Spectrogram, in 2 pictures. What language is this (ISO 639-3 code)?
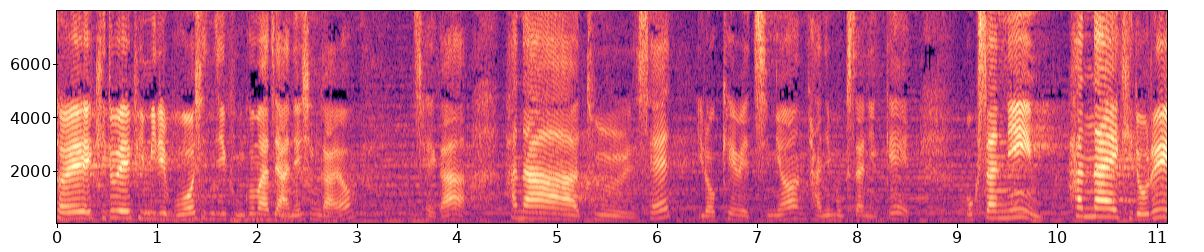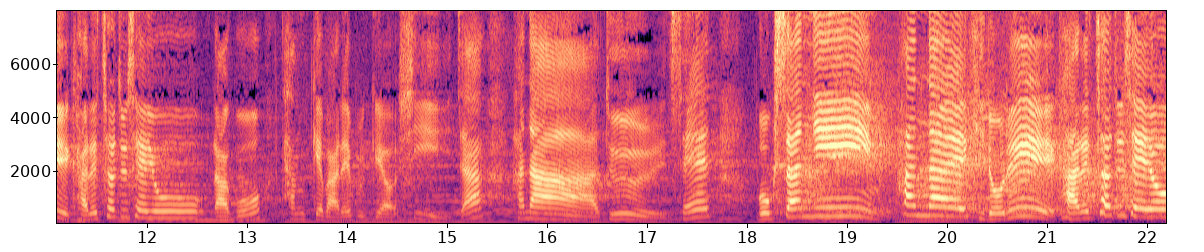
kor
